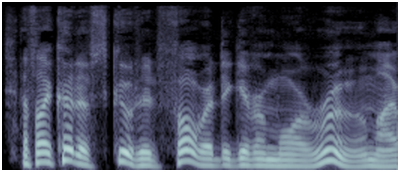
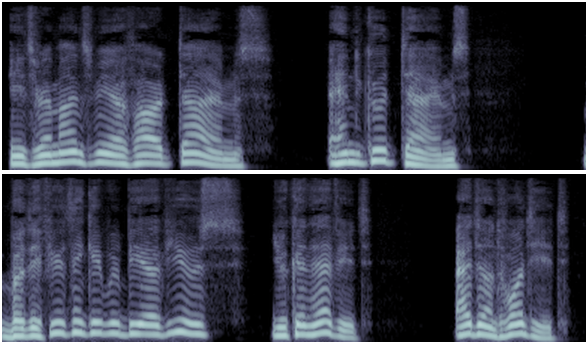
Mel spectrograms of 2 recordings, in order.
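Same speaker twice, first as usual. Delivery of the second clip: a light, soft French accent, voiced higher; 6 semitones higher than usual. A narrator's reading. Gabrielle chatting to the narrator on the raft, a light soft French accent. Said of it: "her soft French accent".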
